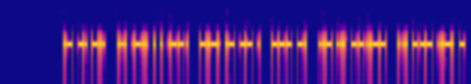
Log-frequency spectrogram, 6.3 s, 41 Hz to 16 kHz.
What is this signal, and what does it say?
Morse code, heard as a keyed tone, about 50 wpm, 700 Hz. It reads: AND SLEEP CAME ON US, SOFT
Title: Sentences from Top 1500 Words 50wpm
